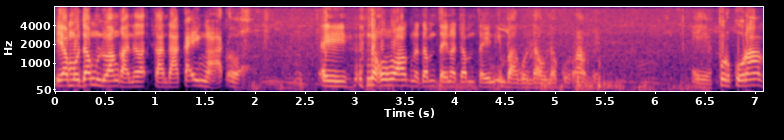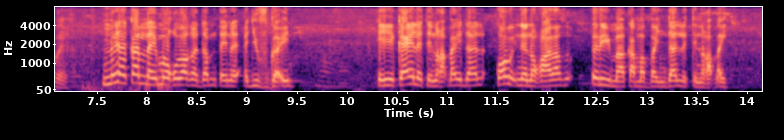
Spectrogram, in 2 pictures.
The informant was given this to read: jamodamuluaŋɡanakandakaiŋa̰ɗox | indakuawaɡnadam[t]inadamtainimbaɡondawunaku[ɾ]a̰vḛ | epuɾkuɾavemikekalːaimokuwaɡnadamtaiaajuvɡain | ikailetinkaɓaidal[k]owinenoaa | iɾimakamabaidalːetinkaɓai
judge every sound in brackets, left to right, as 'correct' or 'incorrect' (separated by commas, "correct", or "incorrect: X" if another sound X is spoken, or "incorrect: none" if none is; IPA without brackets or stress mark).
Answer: correct, correct, correct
